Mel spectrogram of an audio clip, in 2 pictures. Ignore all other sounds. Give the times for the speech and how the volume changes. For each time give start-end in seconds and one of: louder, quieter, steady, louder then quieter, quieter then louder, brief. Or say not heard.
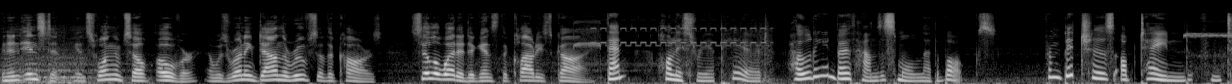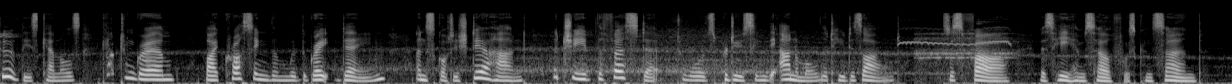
0.0-24.4 steady.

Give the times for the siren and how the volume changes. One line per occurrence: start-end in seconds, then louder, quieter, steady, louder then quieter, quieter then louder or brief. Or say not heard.
not heard.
